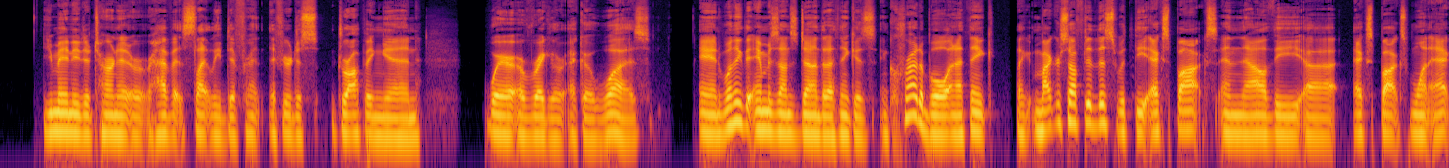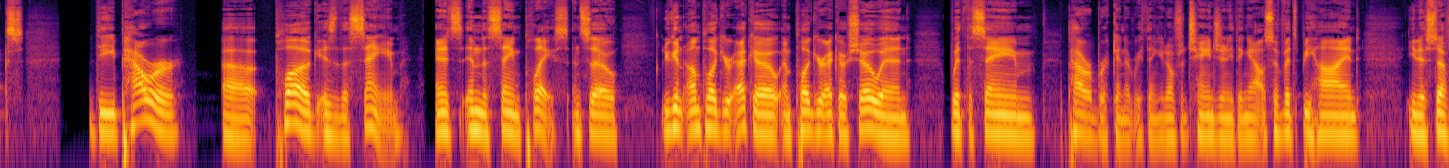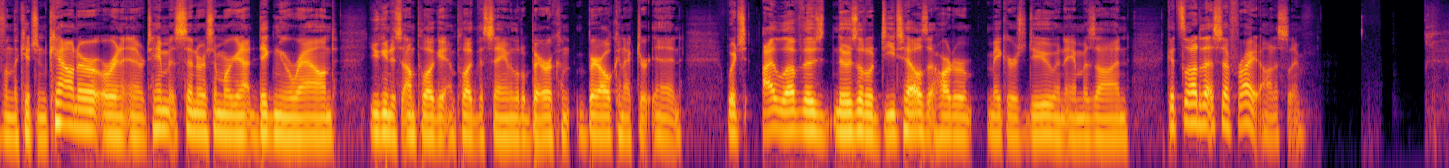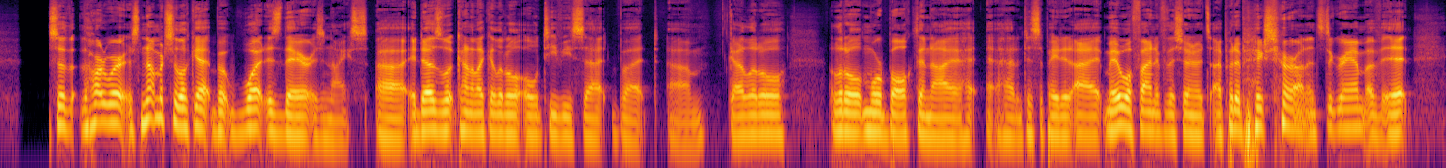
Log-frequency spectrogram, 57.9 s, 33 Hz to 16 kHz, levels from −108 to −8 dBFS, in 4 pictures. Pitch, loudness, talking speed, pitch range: 115 Hz, -21 LUFS, 210 wpm, 110-130 Hz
